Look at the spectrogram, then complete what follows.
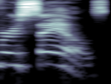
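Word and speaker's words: Versailles: it gets worse we have laf we have ver sales that's how it's pronounced but then over to the to the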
